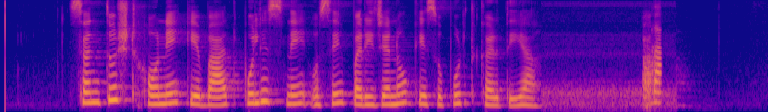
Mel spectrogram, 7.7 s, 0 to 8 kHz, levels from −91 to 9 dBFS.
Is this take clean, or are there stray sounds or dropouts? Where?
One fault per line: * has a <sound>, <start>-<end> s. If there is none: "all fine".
* has a laugh, 6.4-6.6 s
